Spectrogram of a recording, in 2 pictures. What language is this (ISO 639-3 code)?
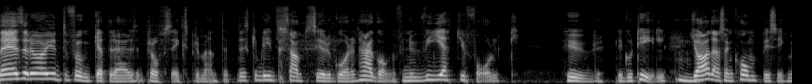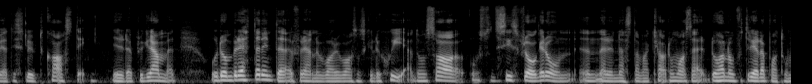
swe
